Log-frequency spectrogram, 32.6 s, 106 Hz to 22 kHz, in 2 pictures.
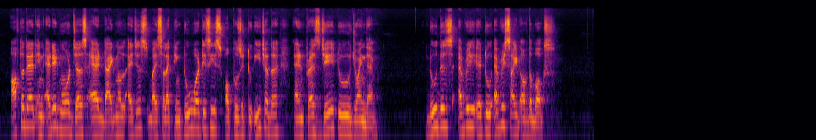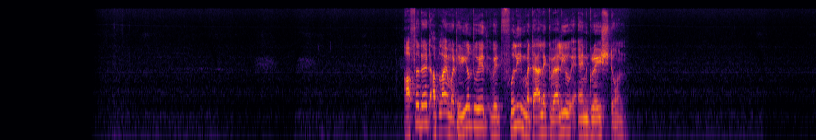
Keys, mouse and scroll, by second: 0.7 click, 1.3 middle click, 2.1-3.1 right drag, 3.5 j, 4.2 middle click, 5.1 right click, 5.9 shift+right click, 6.2 j, 6.8 middle click, 7.6-9.4 right drag, 9.4 j, 9.9 middle click, 10.9 right click, 11.6 shift+right click, 11.9 j, 12.4 middle click, 13.4 right click, 14.0 j, 14.6-16.4 middle drag, 16.4 right click, 16.9 shift+right click, 17.3 j, 17.8-19.0 middle drag, 19.0 Tab, 20.0-23.0 middle drag, 24.3 scroll down 1, 24.6-25.0 shift+middle drag, 25.0-25.4 scroll up 2, 25.4-26.8 shift+middle drag, 26.8 click, 27.9 click, 28.5-28.8 scroll down 3, 29.1 click, 31.0-32.1 scroll down 2, 32.1-32.6 drag.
